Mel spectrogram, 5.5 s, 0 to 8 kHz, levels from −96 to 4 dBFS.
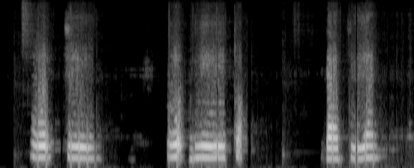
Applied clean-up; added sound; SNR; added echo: neural separator model SepFormer DNS4.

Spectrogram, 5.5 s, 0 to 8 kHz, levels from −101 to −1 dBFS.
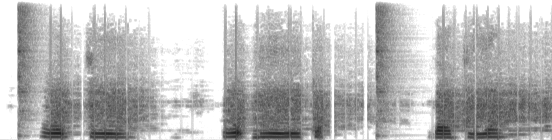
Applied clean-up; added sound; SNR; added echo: none; Hi-hat; 16 dB; none.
